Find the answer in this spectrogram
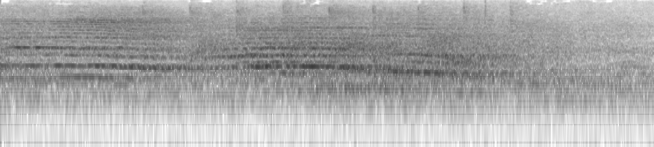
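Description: A person's voice with long drawn-out syllables, echoing in a large hall, fading out near the end.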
